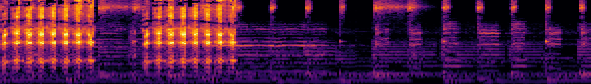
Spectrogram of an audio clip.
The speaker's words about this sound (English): I am a goat.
